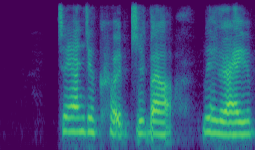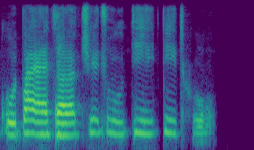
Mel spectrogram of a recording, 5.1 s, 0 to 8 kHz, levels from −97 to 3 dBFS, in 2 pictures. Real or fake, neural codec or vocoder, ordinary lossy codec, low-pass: fake; codec, 24 kHz, 1.5 kbps, HILCodec; Opus, 64 kbps; 7.2 kHz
